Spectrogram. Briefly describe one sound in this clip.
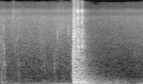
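A wooden ladder knocks against a metal truck bed.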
